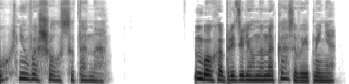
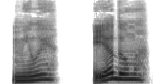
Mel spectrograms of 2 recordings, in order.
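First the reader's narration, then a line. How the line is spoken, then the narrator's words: Mocking low hoarse voice. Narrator (Russian): Раздался насмешливый низкий и хриплый голос, пришедший прямо из моих кошмаров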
